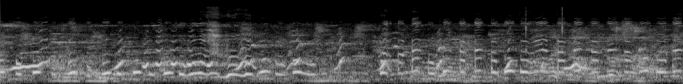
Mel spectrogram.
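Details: Silvery gibbons (Javan gibbon, Hylobates moloch) give overlapping wavering hoots that rise and fall in a busy, chattering chorus.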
